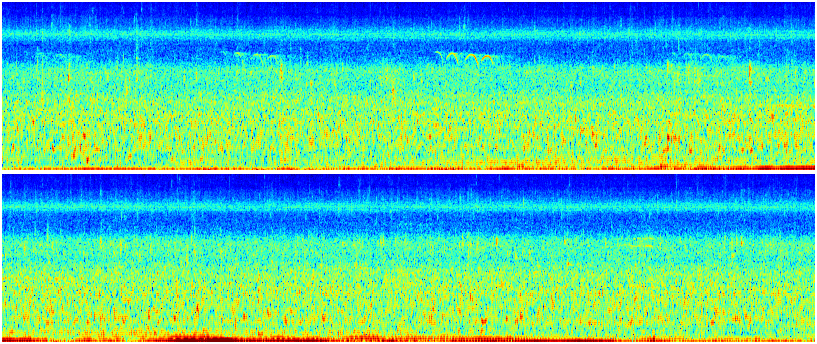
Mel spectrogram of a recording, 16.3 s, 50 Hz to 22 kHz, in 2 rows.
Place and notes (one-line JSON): {"title": "Zhonggua Rd., Puli Township - In a small stream", "date": "2016-04-20 14:42:00", "description": "In a small stream", "latitude": "23.96", "longitude": "120.89", "altitude": "454", "timezone": "Asia/Taipei"}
